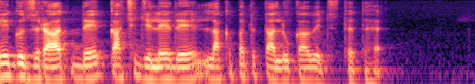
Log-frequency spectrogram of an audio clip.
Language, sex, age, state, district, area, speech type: Punjabi, male, 30-45, Punjab, Amritsar, urban, read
